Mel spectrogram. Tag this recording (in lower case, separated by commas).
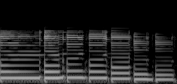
plucked string instrument, guitar, music, electric guitar, musical instrument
